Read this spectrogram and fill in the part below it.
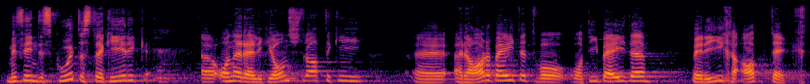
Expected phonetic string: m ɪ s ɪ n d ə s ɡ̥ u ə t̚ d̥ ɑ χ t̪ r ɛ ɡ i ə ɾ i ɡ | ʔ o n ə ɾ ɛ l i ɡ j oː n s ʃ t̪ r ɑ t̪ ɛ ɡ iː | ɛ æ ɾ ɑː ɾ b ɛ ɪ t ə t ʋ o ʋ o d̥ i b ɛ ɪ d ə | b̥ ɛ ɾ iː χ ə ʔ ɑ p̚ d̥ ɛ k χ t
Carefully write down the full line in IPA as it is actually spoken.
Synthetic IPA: m ɪ f ɪ n d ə s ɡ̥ u ə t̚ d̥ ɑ s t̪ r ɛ ɡ i ə ɾ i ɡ | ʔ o n ə ɾ ɛ l i ɡ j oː n s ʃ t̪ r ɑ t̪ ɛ ɡ iː | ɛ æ ɾ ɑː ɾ b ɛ ɪ t ə t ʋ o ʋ o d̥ i b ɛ ɪ d ə | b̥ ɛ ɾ iː χ ə ʔ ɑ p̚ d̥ ɛ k χ t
